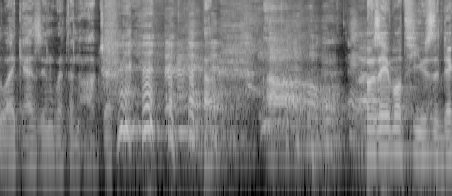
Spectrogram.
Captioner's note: all laughing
